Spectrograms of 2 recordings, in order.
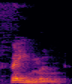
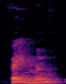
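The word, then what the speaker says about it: Feynman: talking about this or Richard Fayman Fam Fman that's how you pronounce his name.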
